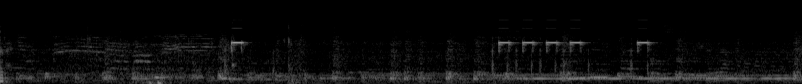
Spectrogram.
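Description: Top-loading washing machine's control panel beeping as its buttons are pressed: a single short high beep, then a quick run of five and one more a moment later. Faint background music runs underneath.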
